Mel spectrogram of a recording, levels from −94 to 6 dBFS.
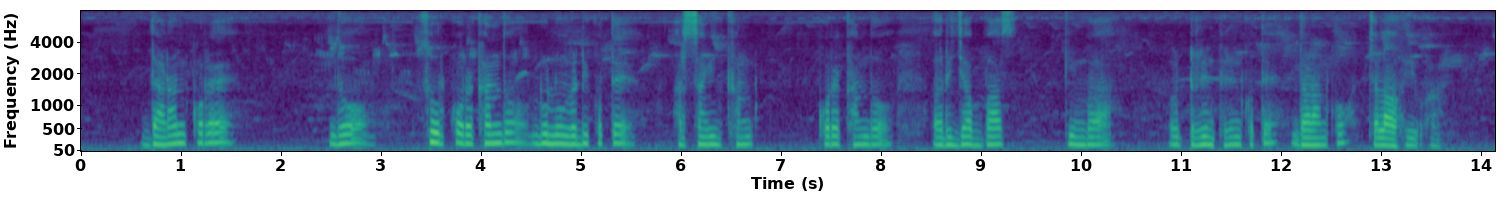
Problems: constant background noise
